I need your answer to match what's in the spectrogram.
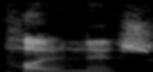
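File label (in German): "polnisch", German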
